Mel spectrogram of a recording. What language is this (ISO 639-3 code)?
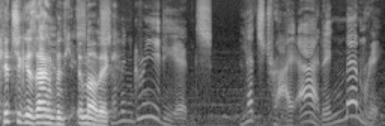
deu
